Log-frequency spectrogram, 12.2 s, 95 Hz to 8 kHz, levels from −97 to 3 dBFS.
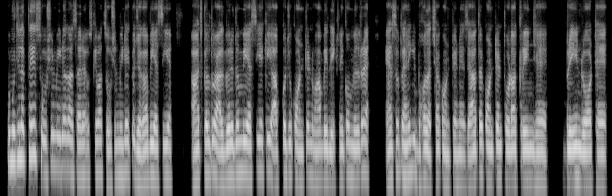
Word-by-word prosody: तो 200 Hz, -, -1 dB
मुझे 205 Hz, +2 st, +3 dB
लगता 225 Hz, +1 st, +2 dB
है -, -, +5 dB
ये 245 Hz, -, +2 dB
सोशल 180 Hz, -4 st, -3 dB
मीडिया 180 Hz, -1 st, -2 dB
का 175 Hz, -, 0 dB
असर 150 Hz, -2 st, -1 dB
है 150 Hz, -, -3 dB
उसके 150 Hz, +2 st, -6 dB
बाद 165 Hz, -1 st, -1 dB
सोशल 135 Hz, +1 st, -4 dB
मीडिया 155 Hz, +1 st, 0 dB
एक 150 Hz, -, -13 dB
तो -, -, -2 dB
जगह 135 Hz, 0 st, +3 dB
भी 150 Hz, +1 st, +4 dB
ऐसी 150 Hz, +2 st, -2 dB
है। 145 Hz, -, -2 dB, 0.4 s
आजकल 140 Hz, +4 st, +1 dB
तो 165 Hz, -1 st, +2 dB
एल्गोरिदम 145 Hz, +4 st, +3 dB
भी 165 Hz, -1 st, +4 dB
ऐसी 150 Hz, +2 st, -2 dB
है 165 Hz, -, -1 dB
कि 170 Hz, +2 st, -3 dB
आपको 130 Hz, +5 st, -2 dB
जो 155 Hz, +1 st, -2 dB
कॉन्टेन्ट 145 Hz, +3 st, -3 dB
वहाँ 135 Hz, 0 st, -1 dB
पे 140 Hz, 0 st, +2 dB
देखने 140 Hz, +1 st, -2 dB
को 155 Hz, +2 st, -2 dB
मिल 140 Hz, -1 st, +1 dB
रहा 165 Hz, +3 st, 0 dB
है, 155 Hz, -, -4 dB, 0.4 s
ऐसा 145 Hz, +4 st, -2 dB
तो 155 Hz, -, -2 dB
है 145 Hz, -, +3 dB
नहीं 155 Hz, -, 0 dB
कि 165 Hz, -, -1 dB
बहुत 140 Hz, +1 st, +2 dB
अच्छा 140 Hz, +3 st, -2 dB
कॉन्टेन्ट 125 Hz, -1 st, -3 dB
है। 125 Hz, -, -3 dB
ज़्यादातर 130 Hz, +5 st, +1 dB
कॉन्टेन्ट 140 Hz, +1 st, 0 dB
थोड़ा 135 Hz, 0 st, +3 dB
क्रिंज 135 Hz, -1 st, +2 dB
है, 130 Hz, -1 st, +1 dB, 0.4 s
ब्रेन-रोट 135 Hz, -1 st, +4 dB
है 125 Hz, 0 st, +2 dB
145 Hz, 260 wpm, -23 LUFS, 135-160 Hz, 0.4 s, है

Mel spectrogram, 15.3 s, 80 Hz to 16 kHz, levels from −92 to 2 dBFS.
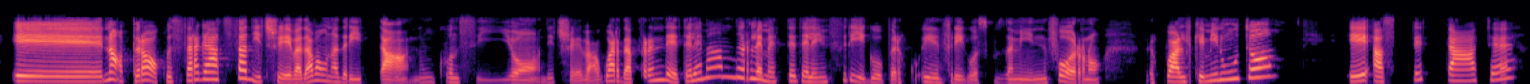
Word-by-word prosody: E, 210 Hz, -2 st, +6 dB
no, 295 Hz, -6 st, +5 dB
però 260 Hz, +3 st, +3 dB
questa 210 Hz, +4 st, -4 dB
ragazza 300 Hz, +4 st, +3 dB
diceva 195 Hz, -, 0 dB
dava 260 Hz, -, +2 dB
una 235 Hz, -6 st, -4 dB
dritta, 150 Hz, -3 st, 0 dB
un 190 Hz, +1 st, -20 dB
consiglio. 140 Hz, -7 st, -10 dB
Diceva: 175 Hz, -8 st, -8 dB
"Guarda, 230 Hz, -8 st, +1 dB
prendete 240 Hz, -1 st, -3 dB
le 275 Hz, -, -2 dB
mandorle, 390 Hz, -2 st, -2 dB
mettetele 215 Hz, -1 st, -5 dB
in 195 Hz, +1 st, -8 dB
frigo 185 Hz, -, -8 dB
per", 150 Hz, -, -9 dB
eh, 195 Hz, -2 st, -6 dB
in 180 Hz, -1 st, -9 dB
frigo, 150 Hz, -3 st, -7 dB
scusami, 155 Hz, -1 st, -11 dB
"in 155 Hz, +3 st, -12 dB
forno 150 Hz, -8 st, -3 dB, 0.4 s
per 175 Hz, -, -18 dB
qualche 205 Hz, 0 st, +3 dB
minuto 340 Hz, -, 0 dB, 0.6 s
e 455 Hz, +2 st, +5 dB
aspettate", 275 Hz, +2 st, -1 dB
215 Hz, 120 wpm, -24 LUFS, 170-275 Hz, 0.6 s, E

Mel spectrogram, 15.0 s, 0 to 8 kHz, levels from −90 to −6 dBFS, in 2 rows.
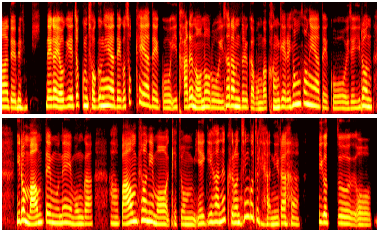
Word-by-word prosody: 네네. 190 Hz, 0 st, 0 dB, 0.5 s
내가 215 Hz, -1 st, +3 dB
여기에 200 Hz, +3 st, +2 dB
쪼끔 230 Hz, 0 st, +2 dB
적응해야 225 Hz, +2 st, +4 dB
되고 205 Hz, -1 st, -4 dB
속해야 280 Hz, 0 st, -3 dB
되고 180 Hz, -5 st, -6 dB
이 180 Hz, +4 st, -6 dB
다른 200 Hz, +3 st, +1 dB
언어로 185 Hz, +1 st, 0 dB
이 170 Hz, -, -5 dB
사람들과 200 Hz, -5 st, +1 dB
뭔가 160 Hz, +2 st, -6 dB
관계를 195 Hz, +2 st, -1 dB
형성해야 265 Hz, -3 st, +4 dB
되고 165 Hz, -3 st, -9 dB
이제 165 Hz, +2 st, -8 dB
이런 205 Hz, +3 st, +1 dB, 0.4 s
이런 240 Hz, 0 st, +5 dB
마음 180 Hz, +4 st, +5 dB
때문에 205 Hz, -3 st, -1 dB
뭔가 175 Hz, 0 st, -5 dB, 0.3 s
아 180 Hz, -2 st, -6 dB
마음 210 Hz, +7 st, +5 dB
편히 250 Hz, -1 st, +4 dB
뭐 170 Hz, -3 st, 0 dB
이렇게 165 Hz, +5 st, -10 dB
좀 160 Hz, -2 st, -5 dB
얘기하는 220 Hz, +7 st, 0 dB
그런 210 Hz, -5 st, 0 dB
친구들이 340 Hz, -, -3 dB
아니라 175 Hz, +3 st, -3 dB, 0.6 s
이것도 190 Hz, -7 st, -4 dB
어 150 Hz, -1 st, -6 dB
195 Hz, 330 characters per minute, -20 LUFS, 175-225 Hz, 0.6 s, 이런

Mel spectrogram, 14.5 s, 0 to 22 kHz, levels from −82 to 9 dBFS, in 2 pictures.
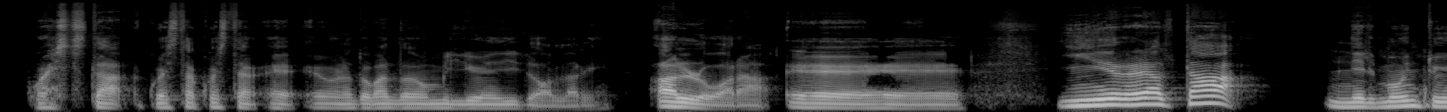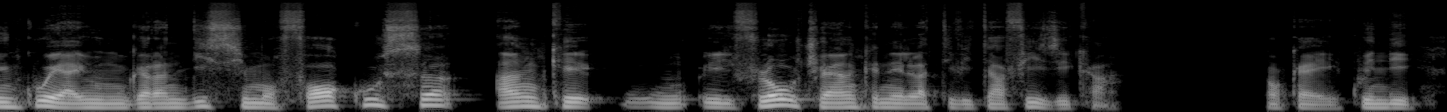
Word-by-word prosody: Questa -, -, -4 dB
questa 115 Hz, 0 st, -5 dB
questa 115 Hz, -4 st, -5 dB
è 100 Hz, -3 st, -8 dB
è -, -, -18 dB
una 105 Hz, -2 st, -5 dB
domanda 105 Hz, 0 st, -3 dB
da 105 Hz, -, -1 dB
$1.000.000.000. 95 Hz, -6 st, -6 dB, 0.2 s
Allora, 90 Hz, -12 st, +2 dB
ehm, 100 Hz, -6 st, -1 dB, 0.5 s
in 165 Hz, +5 st, +7 dB
realtà 195 Hz, +5 st, +6 dB, 0.3 s
nel 125 Hz, -1 st, +1 dB
momento 145 Hz, +3 st, +2 dB
in 130 Hz, -2 st, +1 dB
cui 135 Hz, -2 st, +4 dB
hai 110 Hz, 0 st, +1 dB
un 110 Hz, -1 st, -2 dB
grandissimo 115 Hz, +1 st, -2 dB
focus 150 Hz, +4 st, 0 dB, 0.3 s
anche, 130 Hz, -2 st, -1 dB
mhmm, 120 Hz, -2 st, -9 dB
il 115 Hz, -4 st, -4 dB
flow, 160 Hz, +3 st, +4 dB
c'è 125 Hz, -7 st, -1 dB
anche 120 Hz, 0 st, -3 dB
nell'attività 105 Hz, -2 st, -5 dB
fisica, 100 Hz, -7 st, -10 dB, 0.7 s
okay? 90 Hz, -2 st, -8 dB
Quindi 105 Hz, -2 st, -4 dB
115 Hz, 130 wpm, -23 LUFS, 100-130 Hz, 0.7 s, in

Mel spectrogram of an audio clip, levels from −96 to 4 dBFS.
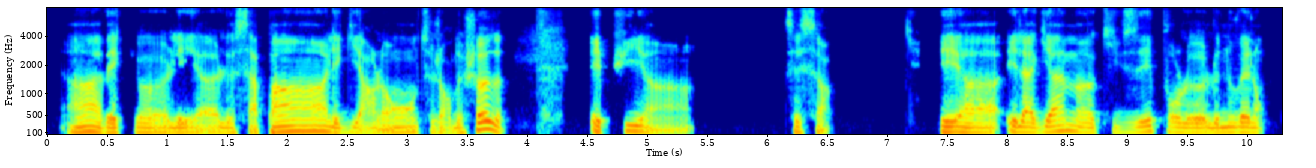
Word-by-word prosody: hein, 120 Hz, +2 st, +2 dB
avec, 105 Hz, -2 st, +1 dB
heu, 110 Hz, +1 st, 0 dB
les 105 Hz, 0 st, 0 dB
heu, -, -, -2 dB
le 105 Hz, -1 st, -1 dB
sapin, 130 Hz, +5 st, +2 dB
les 105 Hz, -3 st, +1 dB
guirlandes, 110 Hz, 0 st, -2 dB
ce 120 Hz, -, -9 dB
genre 115 Hz, -2 st, -4 dB
de 105 Hz, -, -2 dB
choses. 170 Hz, -2 st, +4 dB, 0.7 s
Et 125 Hz, -, +3 dB
puis, 135 Hz, +1 st, -1 dB
heu -, -, -2 dB, 1.1 s
c'est -, -, -3 dB
ça. -, -, -6 dB, 0.9 s
Et 120 Hz, -1 st, +5 dB
heu 110 Hz, 0 st, +1 dB
et 125 Hz, -, +3 dB
la 115 Hz, -3 st, +3 dB
gamme 125 Hz, -2 st, +1 dB
qui -, -, -11 dB
faisait 115 Hz, +3 st, -1 dB
pour 125 Hz, -3 st, -4 dB
le 105 Hz, -1 st, +2 dB
le 105 Hz, 0 st, 0 dB
Nouvel 115 Hz, 0 st, +2 dB
An. -, -, -8 dB
115 Hz, 175 wpm, -24 LUFS, 110-125 Hz, 1.1 s, Et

